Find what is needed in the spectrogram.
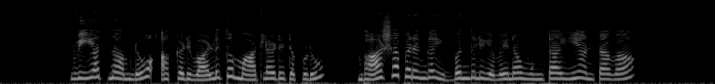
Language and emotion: Telugu, fearful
